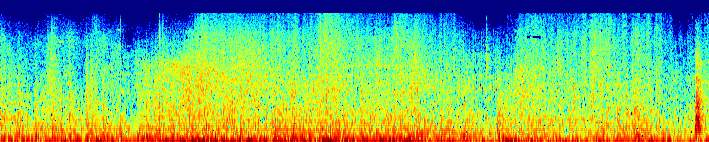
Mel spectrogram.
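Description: Guns fire in rapid bursts with loud, crackling blasts.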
